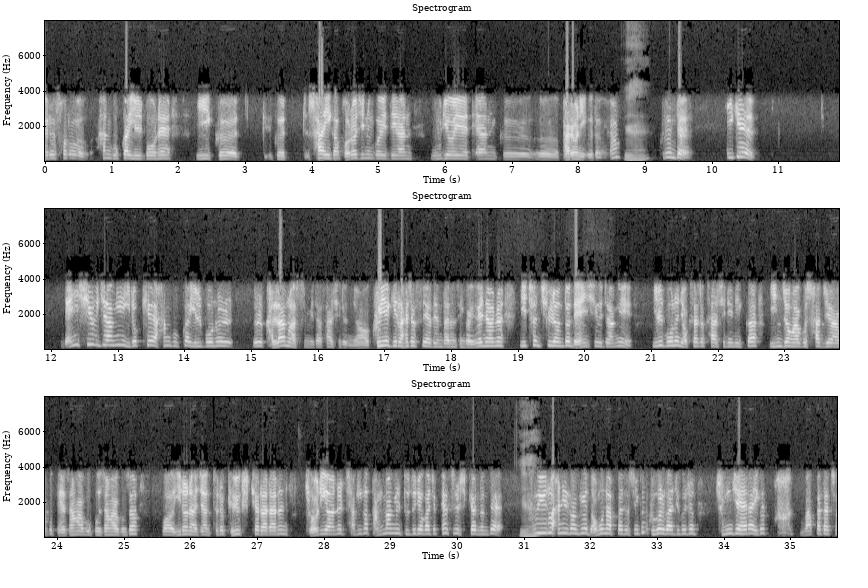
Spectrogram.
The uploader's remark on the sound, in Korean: 전화연결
